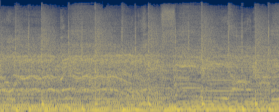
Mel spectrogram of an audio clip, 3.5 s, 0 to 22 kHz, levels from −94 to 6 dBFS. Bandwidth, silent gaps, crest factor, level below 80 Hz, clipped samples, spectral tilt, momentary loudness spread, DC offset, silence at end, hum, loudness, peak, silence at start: 20 kHz; none; 10 dB; -16 dBFS; under 0.1%; -3.5 dB/octave; 1 LU; under 0.1%; 0 s; none; -10 LUFS; 0 dBFS; 0 s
